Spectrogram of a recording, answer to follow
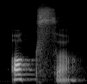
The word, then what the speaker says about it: Ochse: Das CH spricht man dann nicht mehr wie gewohnt, stattdessen klingt es wie X. X. Sprich mal nach. Ochse, Wachstum, Lachs, Fuchs, wechseln, wachsen.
